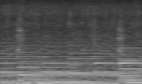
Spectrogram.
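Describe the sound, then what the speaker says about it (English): Soft drizzle falling in a dim forest, a brief even patter of rain on leaves and surfaces, close and gentle, with no voices. "And then, rain. No warning, just a soft drizzle that thickened within minutes, turning the forest dim and dripping."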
